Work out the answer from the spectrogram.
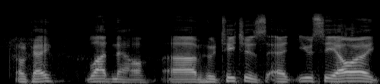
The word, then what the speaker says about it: Mlodinow: It's it's Madnau, but it's a Russian name. Starts ML, so it's very hard to pronounce in English. Madnau. Okay. Madnau.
